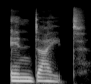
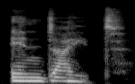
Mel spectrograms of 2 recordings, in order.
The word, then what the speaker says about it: indict: Today, we will learn how to pronounce the word shown on the screen. Indict. Both US and UK have the same pronunciation of this word. Stress in. Keep dite crisp, not dite. Indict.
